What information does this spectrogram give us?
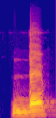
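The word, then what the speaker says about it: debt: Management, non डेट instrument, non डेट नहीं पढ़ते, डेट पढ़ते हैं, ठीक है, टी बी साइलेंट होता है, नॉन डेट इंस्ट्रूमेंट रूल्स, ठीक है।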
